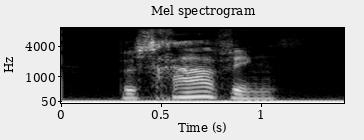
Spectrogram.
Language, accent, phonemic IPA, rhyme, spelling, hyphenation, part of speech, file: Dutch, Netherlands, /bəˈsxaː.vɪŋ/, -aːvɪŋ, beschaving, be‧scha‧ving, noun, Nl-beschaving.ogg
- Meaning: 1. civilization (organised culture encompassing many communities) 2. civilization (society, as opposed to wild nature)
